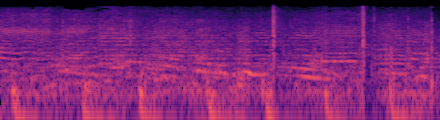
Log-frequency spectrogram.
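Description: Chanpwèl band music: drums beating a fast steady rhythm with voices chanting over it, and two sharp cracks in the second half.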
